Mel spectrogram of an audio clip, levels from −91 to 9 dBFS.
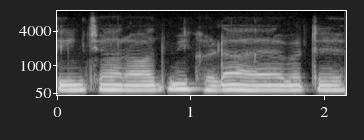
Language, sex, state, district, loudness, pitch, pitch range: Rajasthani, male, Rajasthan, Nagaur, -13 LUFS, 125 Hz, 120-130 Hz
